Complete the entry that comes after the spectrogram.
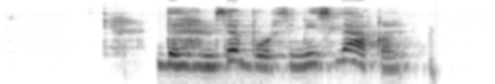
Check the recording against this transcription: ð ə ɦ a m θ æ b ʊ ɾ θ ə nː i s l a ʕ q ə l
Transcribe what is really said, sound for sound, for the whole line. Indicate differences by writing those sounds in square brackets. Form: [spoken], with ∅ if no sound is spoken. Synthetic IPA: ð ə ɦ [ə] m θ æ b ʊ ɾ θ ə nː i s l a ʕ q ə l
